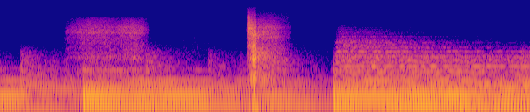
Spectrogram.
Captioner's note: breathes deeply; tense music playing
